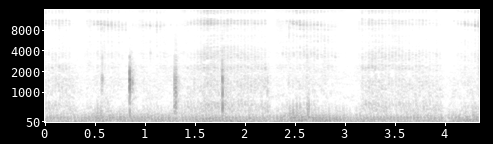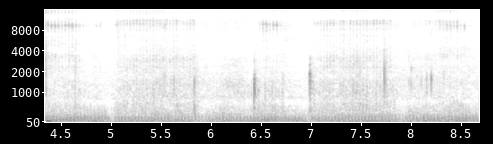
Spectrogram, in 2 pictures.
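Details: Mogwai, a pet cat, purrs in a constant deep rumble with rhythmic breathing pulses, dotted by soft short clicks and small rustles.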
